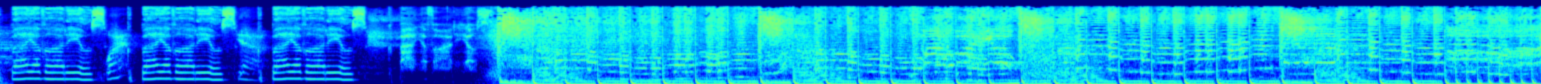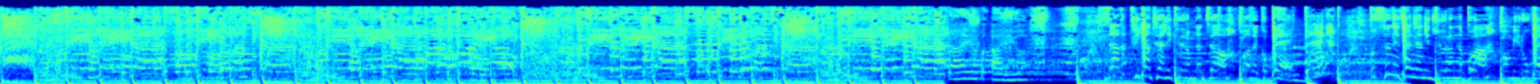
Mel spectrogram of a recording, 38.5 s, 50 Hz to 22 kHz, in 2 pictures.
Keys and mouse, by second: 0.3 Tab, 2.0 Tab, 3.1 KP_7, 4.0 Tab, 5.2-6.7 drag, 5.5 g, 6.7 g, 7.3 g, 8.2 middle click, 8.7 middle click, 9.7 click, 11.8 g, 12.1-13.6 drag, 13.0 Tab, 14.9 Tab, 17.3 click, 17.8 KP_7, 20.2 g, 22.3 g, 25.6 click, 26.4 g, 27.2 Tab, 28.2 Tab, 28.9-31.6 drag, 29.7 g, 31.6 g, 33.7 ctrl+z, 34.3 g, 35.6 g, 36.2 Tab, 37.8 middle click, 38.3 Tab.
